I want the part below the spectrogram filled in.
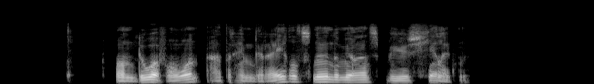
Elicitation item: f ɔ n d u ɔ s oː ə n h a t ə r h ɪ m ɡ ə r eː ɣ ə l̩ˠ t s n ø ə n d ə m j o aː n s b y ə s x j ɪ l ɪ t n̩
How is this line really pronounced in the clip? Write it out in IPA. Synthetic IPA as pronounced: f ɔ n d u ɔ f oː ə n h a t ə r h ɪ m ɡ ə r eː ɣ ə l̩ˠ t s n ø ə n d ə m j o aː n s b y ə s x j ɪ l ɪ t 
